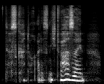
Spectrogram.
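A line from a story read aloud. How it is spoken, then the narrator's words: Barely audible murmur. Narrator (German): murmelte sie kaum hörbar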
